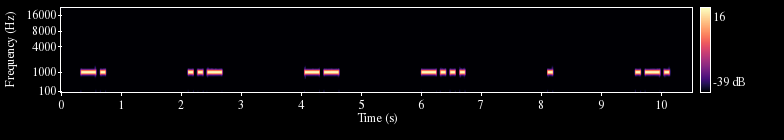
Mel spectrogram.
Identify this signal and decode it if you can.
Morse code, heard as a keyed tone, about 15 wpm, spaced as for 5 wpm, 1000 Hz. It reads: NUMBER
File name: qotdfiles / 5wpm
